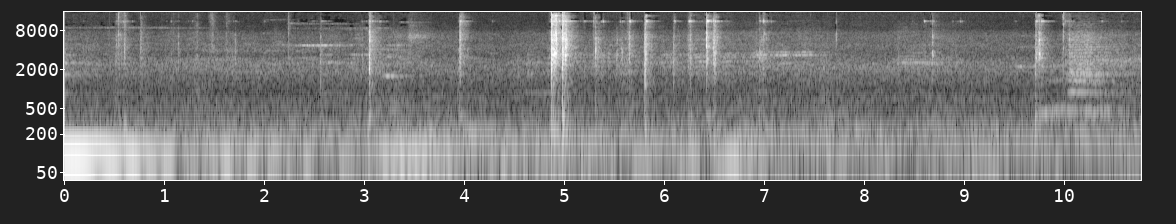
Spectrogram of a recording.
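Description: Screwdriver tightening a terminal screw on a switch in a plastic switchboard: scattered sharp metallic clicks and taps as the blade works the screw.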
